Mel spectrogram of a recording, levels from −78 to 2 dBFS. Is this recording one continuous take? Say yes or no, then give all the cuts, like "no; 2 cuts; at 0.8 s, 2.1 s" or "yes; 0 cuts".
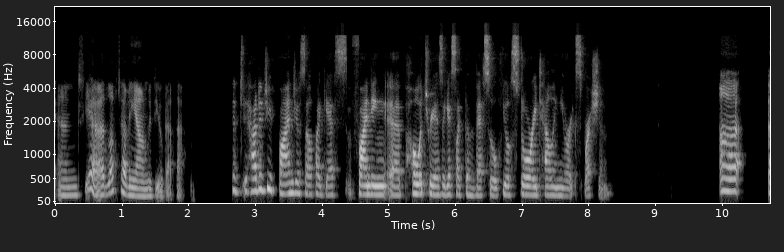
no; 2 cuts; at 4.4 s, 6.7 s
